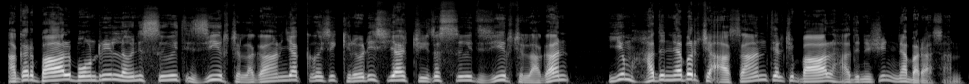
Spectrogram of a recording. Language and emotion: Kashmiri, neutral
